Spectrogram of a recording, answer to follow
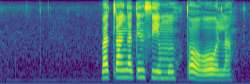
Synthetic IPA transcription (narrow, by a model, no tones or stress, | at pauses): βat͡ɬaŋɡatint͡simutɔɦɔːla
